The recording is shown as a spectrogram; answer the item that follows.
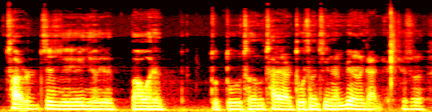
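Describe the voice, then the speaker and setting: A man speaks as a writer guest on a casual podcast, stumbling over and repeating words and laughing often. His voice is husky, and the recording is dry and close. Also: medium pitch, completely flat delivery, fast, mellow, no echo. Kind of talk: casual chat.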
